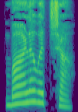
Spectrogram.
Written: ಬಾಳವಚ್ಚ

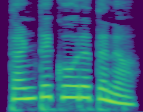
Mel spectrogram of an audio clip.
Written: ತಂಟೆಕೋರತನ

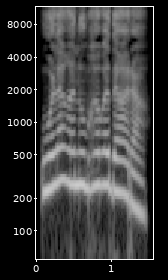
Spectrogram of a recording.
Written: ಒಳ್

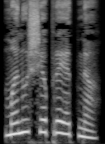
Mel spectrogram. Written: ಮನುಷ್ಯಪ್ರಯತ್ನ

